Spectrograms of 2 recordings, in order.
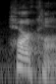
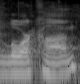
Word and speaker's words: Harkon: Harkon. Harkon. What did I say? You said Lorcan, Yeah, but I got Harkon.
